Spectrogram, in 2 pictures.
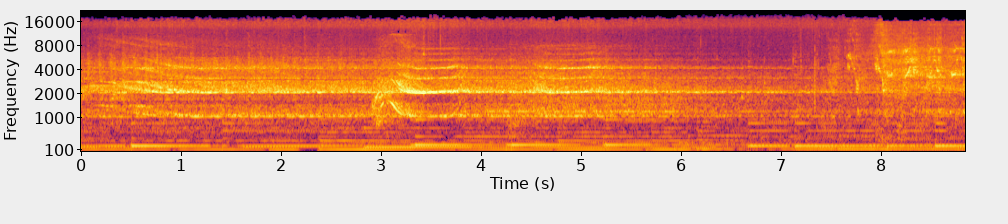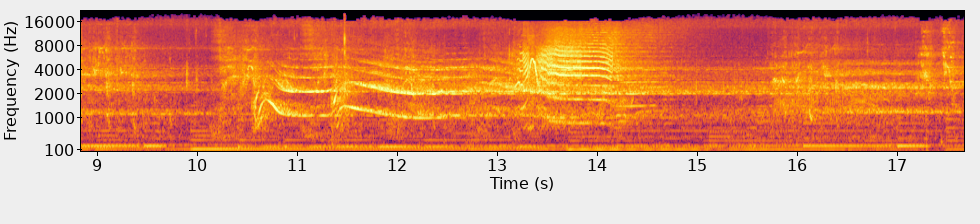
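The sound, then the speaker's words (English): Underwater whale calls recorded by a hydrophone: several sweeping, squealing tones rise and fall in bursts, fairly clear, over a constant low droning hum with no talking. “They are wonderful sounds to listen to, especially at night when we're camped or anchored in our boat and we have our hydrophone, underwater microphone, hanging off the side of the boat.”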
